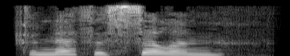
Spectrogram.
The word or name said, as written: phenethicillin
